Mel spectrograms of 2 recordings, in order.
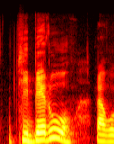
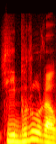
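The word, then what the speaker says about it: דברו: 그 다음에 이것도 디베루라고 이렇게 발음하는 분들 있지만 또 많은 사람들 디베루라고 발음하는 분들 있지만 많은 분들도 이렇게 디브루라고 그냥 그대로 발음하기도 합니다.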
